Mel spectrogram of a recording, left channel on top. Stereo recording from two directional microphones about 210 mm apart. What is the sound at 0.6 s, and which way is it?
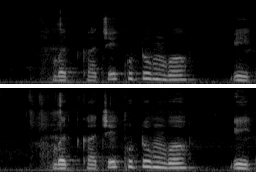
A woman's voice, 15° right (ahead or behind).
